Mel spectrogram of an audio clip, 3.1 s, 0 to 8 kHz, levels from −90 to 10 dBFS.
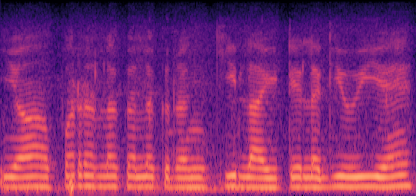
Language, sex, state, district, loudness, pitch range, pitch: Hindi, male, Uttar Pradesh, Shamli, -15 LUFS, 145-155 Hz, 150 Hz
